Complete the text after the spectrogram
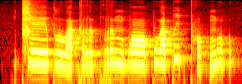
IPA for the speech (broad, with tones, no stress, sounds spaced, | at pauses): t͡ɕ eː˧ p l u˩˦ a̯ k r ɯ˨˩ k̚ r ɯ˧ ŋ b ɔː˧ p u˧ a̯ p i˥˩ ʔ pʰ o˨˩ k̚ ŋ u˦˥ ʔ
